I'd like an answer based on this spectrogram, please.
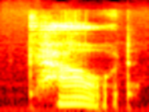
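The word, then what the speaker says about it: koud: "Yes, cowed," Elara agreed. The OU sounded just like the O in coat.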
